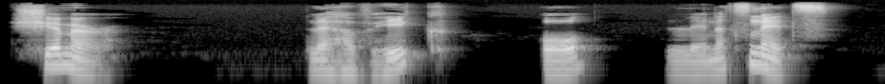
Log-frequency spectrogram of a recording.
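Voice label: "shimmer" English, "להבהיק לנצנץ" Hebrew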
